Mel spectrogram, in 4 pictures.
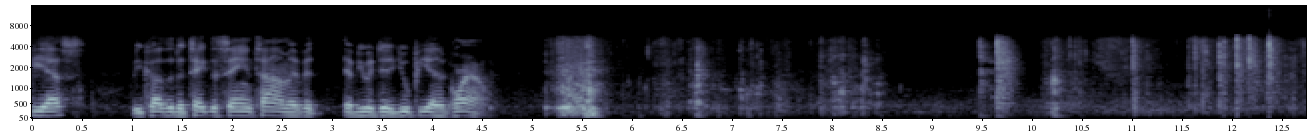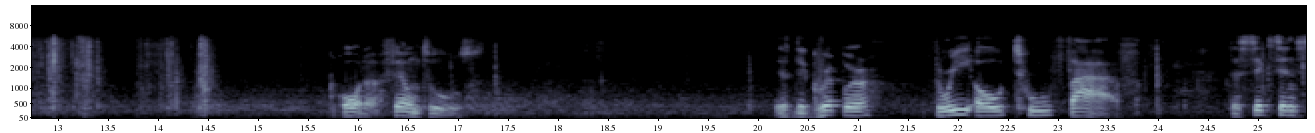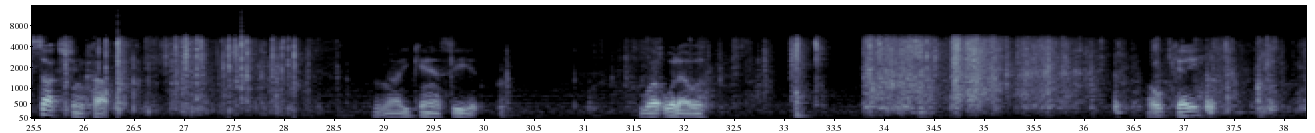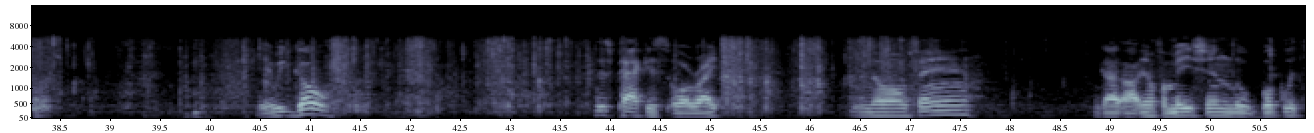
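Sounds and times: paper crinkling and rustling: 5.2 - 8.6, 10.1 - 14.7, 22.9 - 24.2, 25.0 - 28.8, 31.0 - 50.9.

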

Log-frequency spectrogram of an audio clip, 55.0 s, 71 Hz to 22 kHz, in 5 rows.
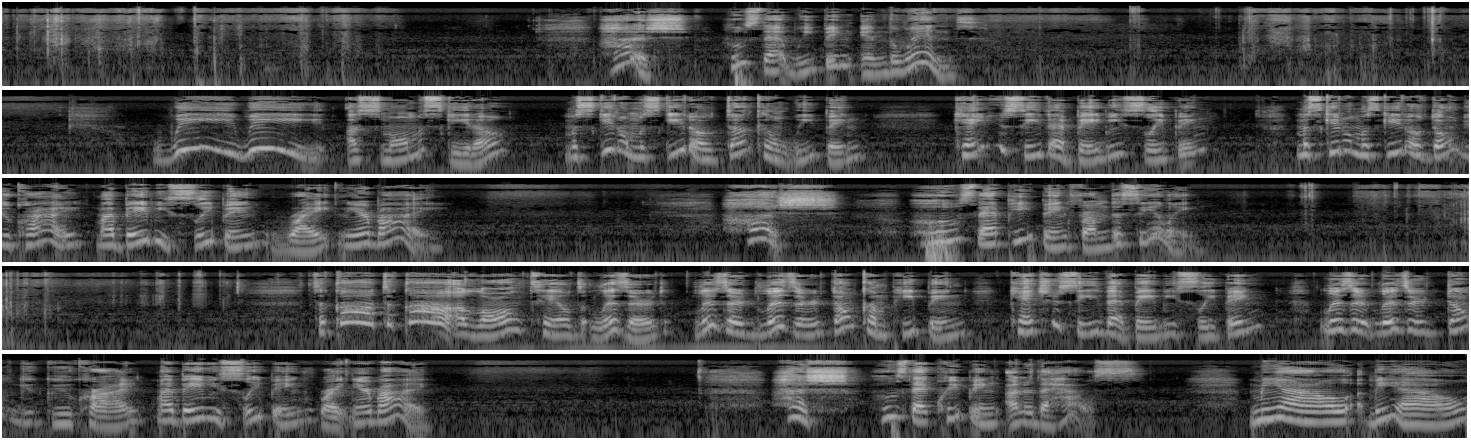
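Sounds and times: paper pages turning: 0.0 - 3.0, 7.7 - 10.9, 31.6 - 34.8.

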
